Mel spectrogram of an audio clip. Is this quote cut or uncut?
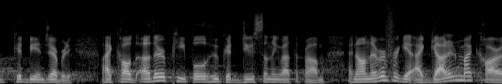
cut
